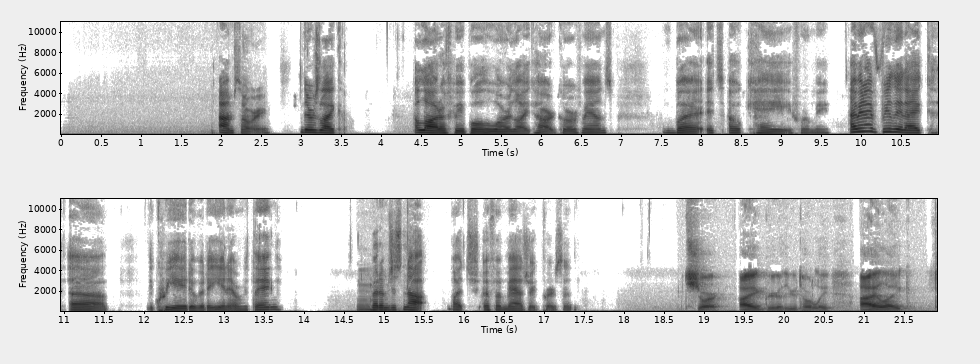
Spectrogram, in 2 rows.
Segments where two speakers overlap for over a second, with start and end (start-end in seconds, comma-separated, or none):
none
